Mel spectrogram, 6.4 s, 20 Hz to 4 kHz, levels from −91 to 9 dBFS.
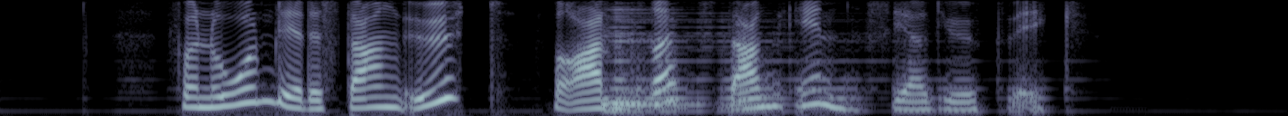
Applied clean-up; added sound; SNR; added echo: neural mask model RNNoise.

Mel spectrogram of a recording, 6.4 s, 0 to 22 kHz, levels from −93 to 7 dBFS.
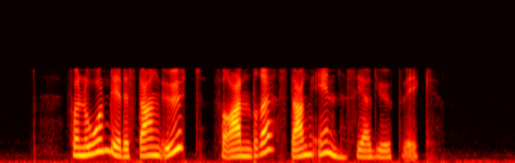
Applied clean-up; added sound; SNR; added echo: none; none; none; none.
